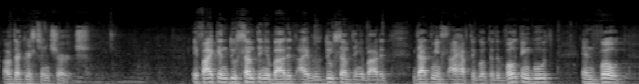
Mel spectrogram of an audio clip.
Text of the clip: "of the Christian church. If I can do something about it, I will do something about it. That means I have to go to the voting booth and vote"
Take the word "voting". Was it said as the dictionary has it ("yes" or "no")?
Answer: yes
